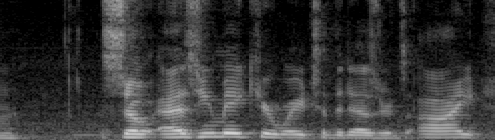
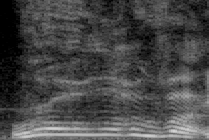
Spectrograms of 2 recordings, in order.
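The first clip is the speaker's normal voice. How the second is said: high, drawn-out call to dogs; playful raised-pitch command; 10 semitones higher, 4 dB louder, slower than usual. Acted. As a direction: call a trick out to the pack.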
